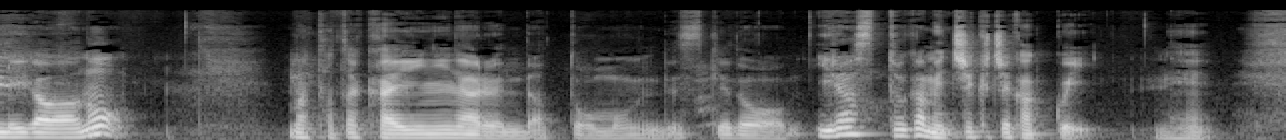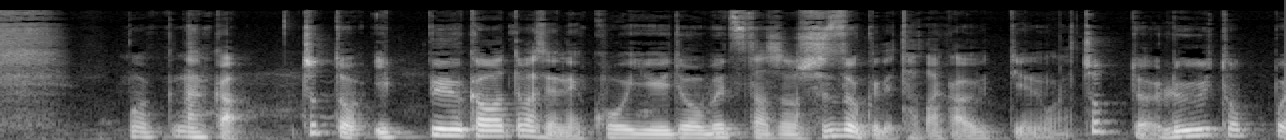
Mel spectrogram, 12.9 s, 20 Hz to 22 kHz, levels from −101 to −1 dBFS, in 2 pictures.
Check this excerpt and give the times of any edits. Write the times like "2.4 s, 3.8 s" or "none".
none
